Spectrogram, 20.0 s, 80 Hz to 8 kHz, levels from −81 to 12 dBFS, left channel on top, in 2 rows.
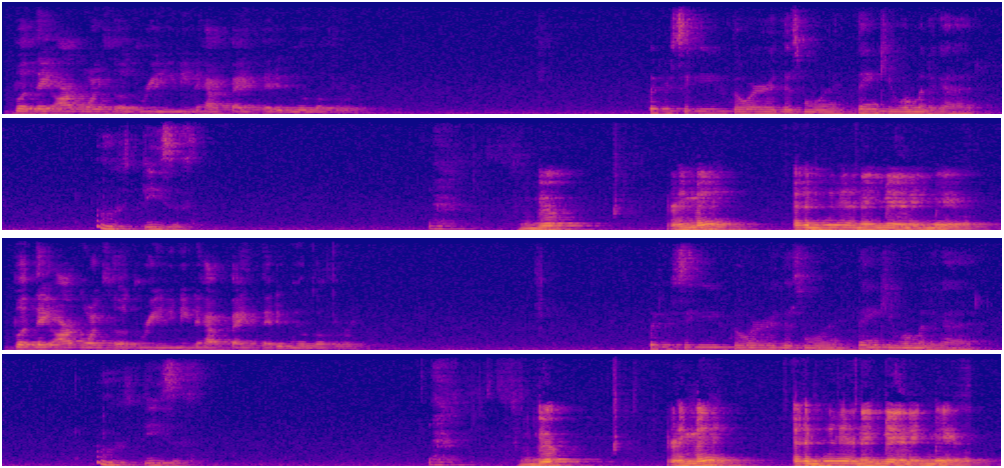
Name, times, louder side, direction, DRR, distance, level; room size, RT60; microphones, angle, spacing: voice 1, 0.0-3.5 14.2-14.5, right 2 dB, 70° right, 1 dB, 3.3 m, -31 dB
voice 2, 6.5-9.7 10.9-11.9, left 1 dB, 60° left, 2 dB, 1.4 m, -31 dB
voice 3, 15.1-15.6 16.6-17.3 17.9-19.7, right 2 dB, 85° right, 7 dB, 1.8 m, -18 dB
18.0 x 6.9 x 9.2 m, 0.85 s
head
